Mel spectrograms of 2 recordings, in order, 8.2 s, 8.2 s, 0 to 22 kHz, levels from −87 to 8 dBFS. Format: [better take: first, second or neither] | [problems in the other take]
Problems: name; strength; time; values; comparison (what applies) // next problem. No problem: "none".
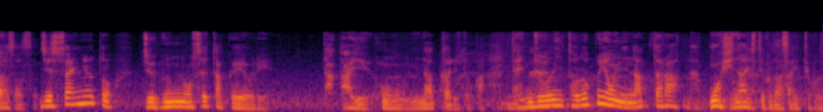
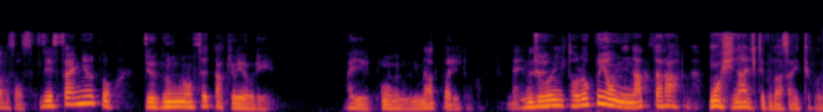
first | noise reduction (neural mask model DeepFilterNet 3)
